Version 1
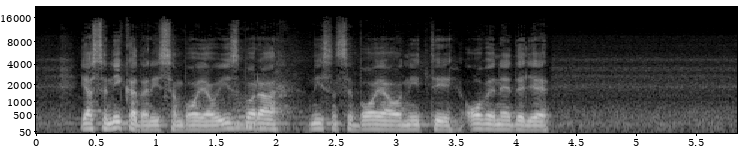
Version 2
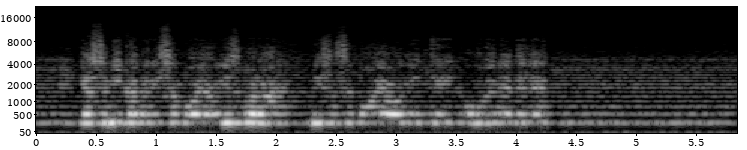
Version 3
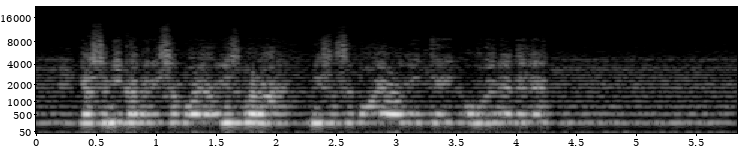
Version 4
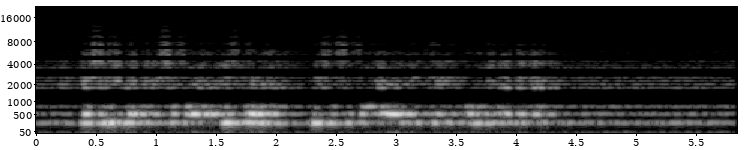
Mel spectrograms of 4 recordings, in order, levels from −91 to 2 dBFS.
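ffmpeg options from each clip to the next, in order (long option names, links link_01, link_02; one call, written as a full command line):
ffmpeg -i in.wav -af "lowpass=3100,afftfilt=real='re*3.46*eq(mod(b,12),0)':imag='im*3.46*eq(mod(b,12),0)':win_size=2048:overlap=0.75,volume=5dB" out.wav
ffmpeg -i in.wav -af "asoftclip=type=tanh:threshold=-5dB" out.wav
ffmpeg -i in.wav -af "aecho=1:1:127:0.282,afftfilt=real='re*eq(mod(floor(b*sr/1024/890),2),0)':imag='im*eq(mod(floor(b*sr/1024/890),2),0)':win_size=1024:overlap=0.75,volume=-2.5dB" out.wav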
